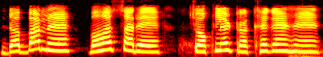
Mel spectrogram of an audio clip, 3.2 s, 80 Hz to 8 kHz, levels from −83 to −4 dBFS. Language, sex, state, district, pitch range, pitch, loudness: Hindi, female, Jharkhand, Ranchi, 290-350 Hz, 320 Hz, -13 LUFS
